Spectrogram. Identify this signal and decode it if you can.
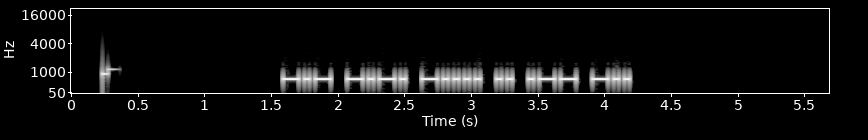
Morse code, heard as a keyed tone, about 29 wpm, 700 Hz. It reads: KC6IWD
